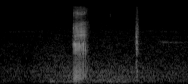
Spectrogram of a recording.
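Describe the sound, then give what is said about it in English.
A short, sputtering fart noise made by mouth bursts out once, fairly loud, then a brief quieter blip follows a half second later. No talking. “he's in bed, and he pulls back the sheet, and somebody else's fart comes up, and he screams.”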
